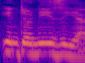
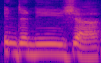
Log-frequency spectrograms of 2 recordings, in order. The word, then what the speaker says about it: Indonesia: And we also have it in words like Asia and Malaysia and Indonesia. Now, it's also possible to say Malaysia and Indonesia. Some people say that. Most Americans don't. Most Americans say Indonesia and Malaysia.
